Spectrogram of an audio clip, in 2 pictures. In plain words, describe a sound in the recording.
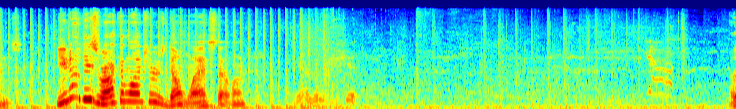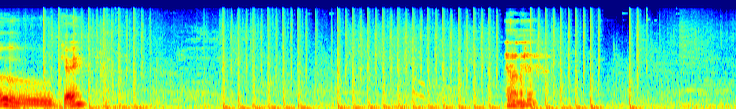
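An automatic gun fires in rapid bursts.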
